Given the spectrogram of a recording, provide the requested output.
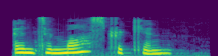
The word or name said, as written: entomostracan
